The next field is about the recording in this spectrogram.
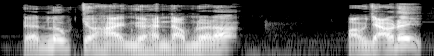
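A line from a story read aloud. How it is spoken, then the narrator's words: Very loud shout. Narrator (Vietnamese): hét thật to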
